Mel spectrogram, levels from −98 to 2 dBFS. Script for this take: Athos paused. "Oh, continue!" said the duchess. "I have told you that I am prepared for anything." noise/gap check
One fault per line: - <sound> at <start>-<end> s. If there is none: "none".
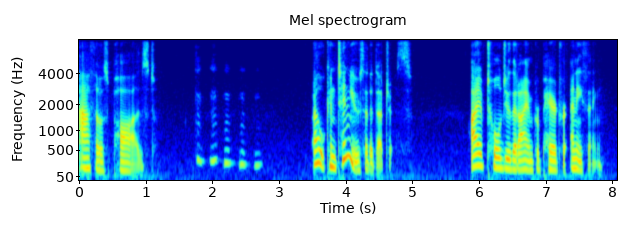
- laugh at 1.7-2.8 s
